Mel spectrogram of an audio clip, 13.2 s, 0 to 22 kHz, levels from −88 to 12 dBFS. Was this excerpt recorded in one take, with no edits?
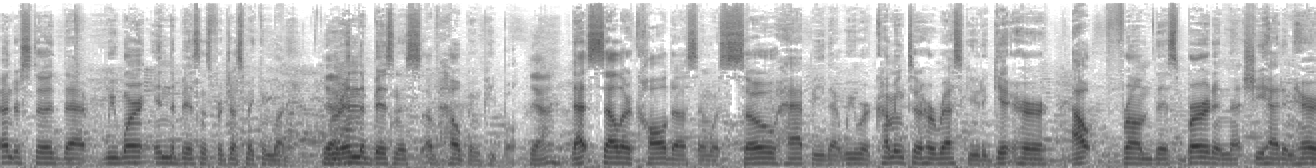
yes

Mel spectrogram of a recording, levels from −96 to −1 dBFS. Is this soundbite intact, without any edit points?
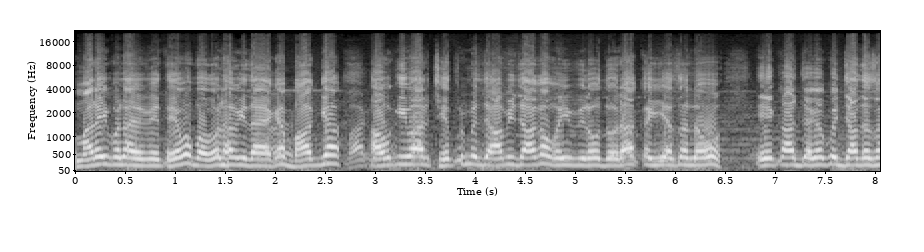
yes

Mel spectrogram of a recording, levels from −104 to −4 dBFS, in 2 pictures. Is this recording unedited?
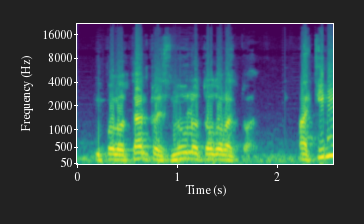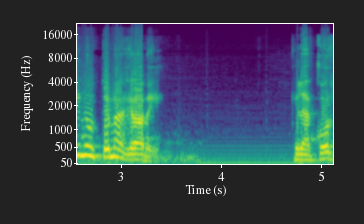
no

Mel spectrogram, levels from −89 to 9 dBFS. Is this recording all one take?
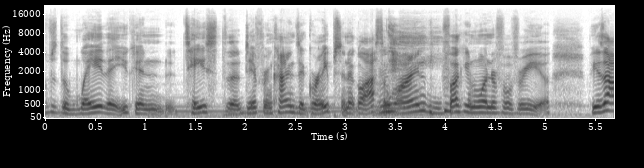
yes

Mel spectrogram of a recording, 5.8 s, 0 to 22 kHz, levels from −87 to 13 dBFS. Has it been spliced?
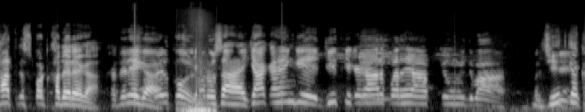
yes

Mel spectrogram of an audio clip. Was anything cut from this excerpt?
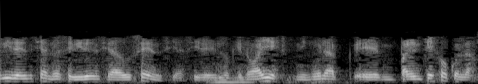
no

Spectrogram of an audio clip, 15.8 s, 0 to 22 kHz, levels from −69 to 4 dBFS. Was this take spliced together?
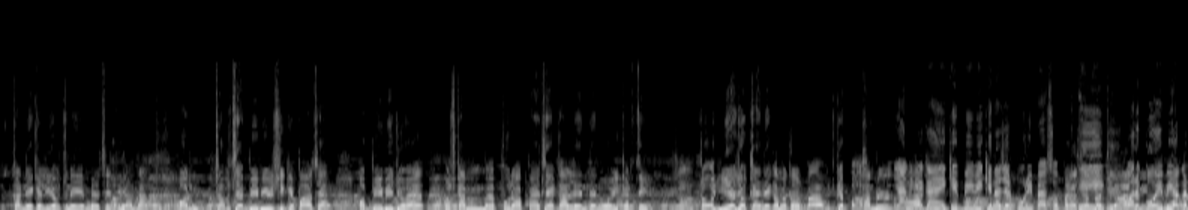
no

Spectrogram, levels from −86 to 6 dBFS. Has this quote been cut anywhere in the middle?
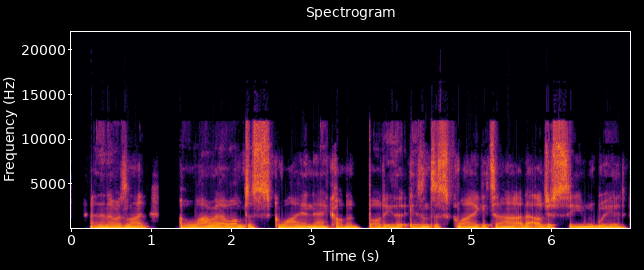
no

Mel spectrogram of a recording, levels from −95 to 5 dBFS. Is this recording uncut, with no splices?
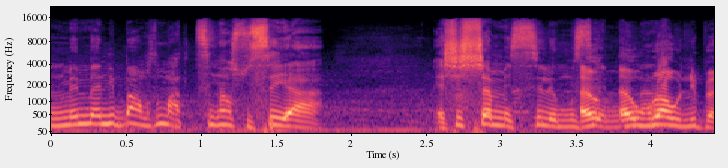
yes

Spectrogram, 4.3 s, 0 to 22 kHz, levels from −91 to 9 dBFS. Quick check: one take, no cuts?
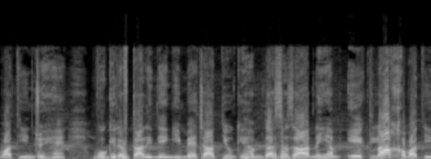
yes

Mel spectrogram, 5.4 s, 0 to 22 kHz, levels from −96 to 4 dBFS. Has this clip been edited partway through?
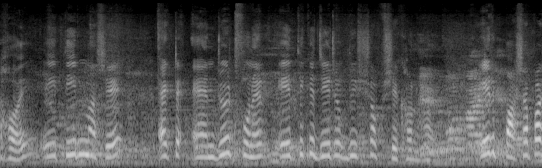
no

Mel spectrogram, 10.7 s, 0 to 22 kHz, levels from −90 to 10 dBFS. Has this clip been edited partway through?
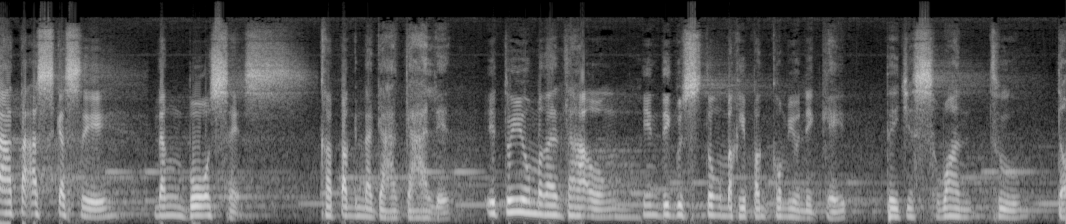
no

